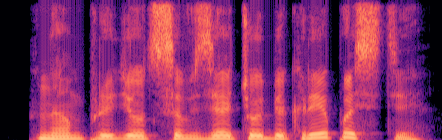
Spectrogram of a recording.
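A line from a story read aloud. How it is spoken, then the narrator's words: Timid question. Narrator (Russian): спросила Этельфлет робко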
